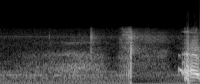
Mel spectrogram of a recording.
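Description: A person sniffing, a soft breathy noise, then a single sharp click. Speech starts near the end.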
